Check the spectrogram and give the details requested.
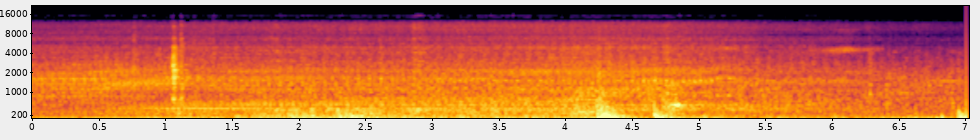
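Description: A car engine running steadily and growing slowly louder, with a sharp click about a second in and a couple of thumps a little past four seconds.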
